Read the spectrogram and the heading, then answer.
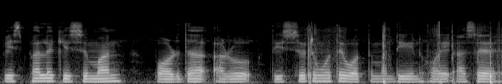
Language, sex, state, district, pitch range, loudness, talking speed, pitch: Assamese, male, Assam, Sonitpur, 125-135 Hz, -21 LUFS, 120 wpm, 130 Hz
